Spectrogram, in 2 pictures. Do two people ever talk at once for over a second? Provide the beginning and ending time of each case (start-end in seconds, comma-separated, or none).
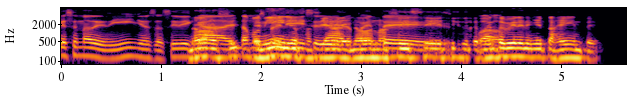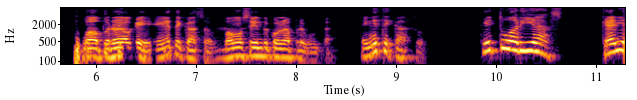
1.3-4.5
